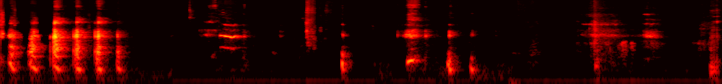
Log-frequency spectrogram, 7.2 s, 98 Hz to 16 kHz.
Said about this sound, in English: Here, hold on 1 second. I have the hiccups right now.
